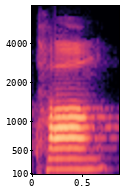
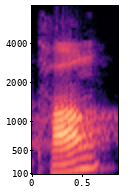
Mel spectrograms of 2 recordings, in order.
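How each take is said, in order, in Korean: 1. 음높이가 높고 평평하게 유지돼요. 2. 음높이가 중간에서 높은 쪽으로 올라가요. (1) "일성" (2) "이성"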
